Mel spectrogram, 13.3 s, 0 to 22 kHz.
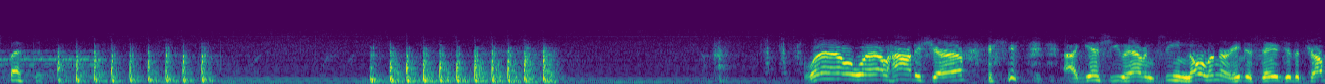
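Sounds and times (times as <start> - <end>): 
speech: 0.1 - 0.7, 8.1 - 13.2
loud insistent knocking on a door: 0.6 - 2.2, 3.7 - 5.6
laughter: 9.6 - 10.9.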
